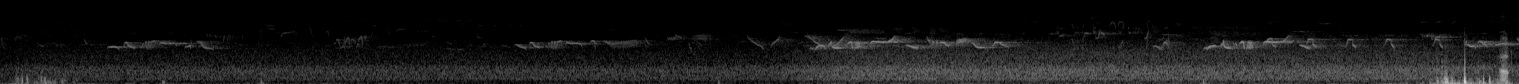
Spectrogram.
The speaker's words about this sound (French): Alors que là, le merle, c'est un virtuose, c'est un chanteur d'opéra.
